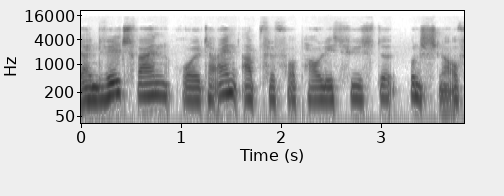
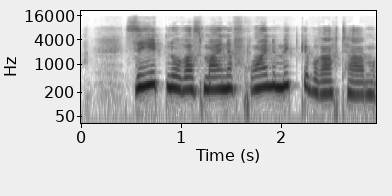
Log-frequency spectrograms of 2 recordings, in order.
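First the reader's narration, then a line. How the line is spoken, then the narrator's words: Called out. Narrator (German): rief Pauli zu seiner Familie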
